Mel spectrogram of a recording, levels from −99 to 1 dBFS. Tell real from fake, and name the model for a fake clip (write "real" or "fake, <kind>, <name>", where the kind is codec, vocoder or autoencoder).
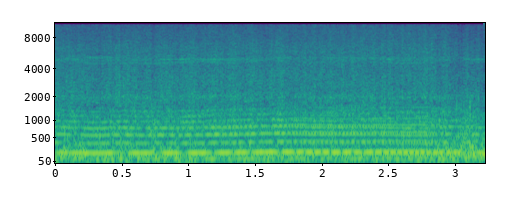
real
